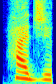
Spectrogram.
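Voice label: "حجّ" Arabic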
